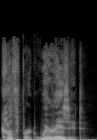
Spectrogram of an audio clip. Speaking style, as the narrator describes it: Bryce cried

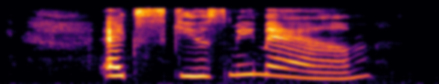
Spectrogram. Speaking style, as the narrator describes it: a female voice piped up

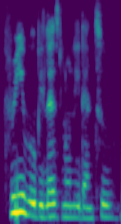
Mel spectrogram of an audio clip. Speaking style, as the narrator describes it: Mungo said

